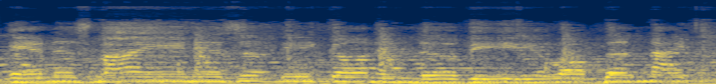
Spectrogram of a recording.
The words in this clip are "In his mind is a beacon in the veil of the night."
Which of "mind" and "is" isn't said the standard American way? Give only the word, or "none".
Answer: none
